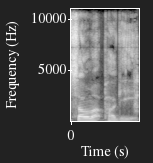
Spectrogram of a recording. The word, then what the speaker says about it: Selamat Pagi: I'm going to say it wrong again. – Selamat Pagi. – Pagi, yeah. Pagi.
